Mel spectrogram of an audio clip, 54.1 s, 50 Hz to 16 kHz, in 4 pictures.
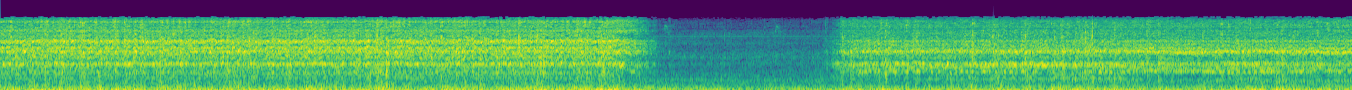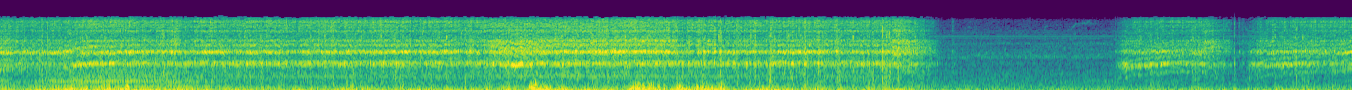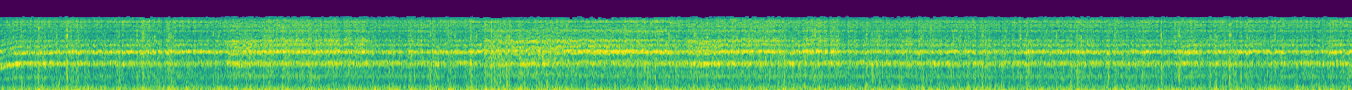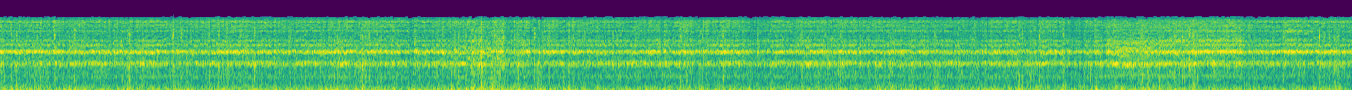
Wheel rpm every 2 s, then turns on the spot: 160, 160, 160, 30, 70, 120, 110, 140, 160, 160, 160, 70, 30, 100, 160, 160, 160, 160, 160, 160, 160, 160, 160, 160, 160, 160, 160.
6-8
